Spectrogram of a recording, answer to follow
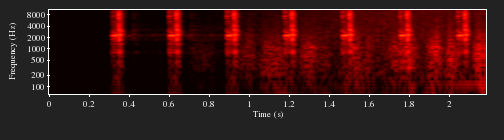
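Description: Sharp, clock-like ticks opening a dancehall track, about three a second: six of them, starting about a third of a second in, with a faint hazy wash building up between them.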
